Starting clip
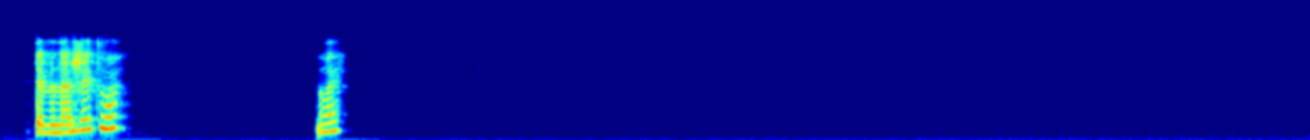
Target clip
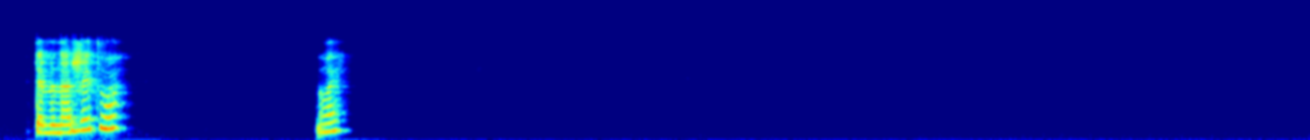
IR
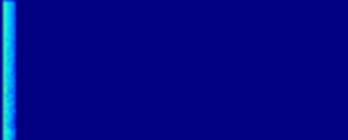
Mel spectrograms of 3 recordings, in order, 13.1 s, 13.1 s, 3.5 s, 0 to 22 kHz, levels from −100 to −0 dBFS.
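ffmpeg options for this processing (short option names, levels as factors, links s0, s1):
-filter_complex "[0:a]asplit=2[s0][s1];[1:a]atrim=start_sample=2205,asetrate=41895,aresample=44100[s2];[s1][s2]afir=irnorm=-1:irlink=0,volume=0.596[s3];[s0][s3]amix=inputs=2:normalize=0,volume=0.501"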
